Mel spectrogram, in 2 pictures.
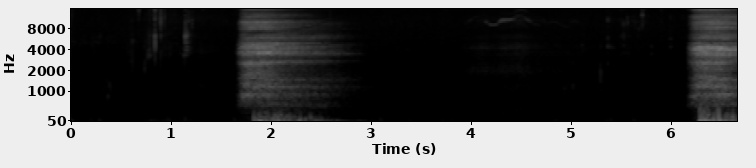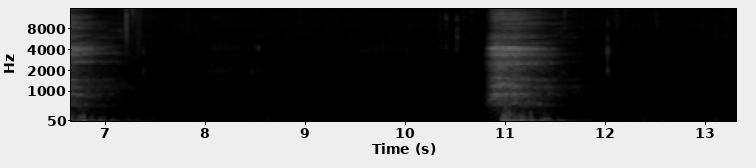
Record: {"exhalation_length": "13.3 s", "exhalation_amplitude": 4567, "exhalation_signal_mean_std_ratio": 0.3, "survey_phase": "alpha (2021-03-01 to 2021-08-12)", "age": "65+", "gender": "Male", "wearing_mask": "No", "symptom_none": true, "smoker_status": "Never smoked", "respiratory_condition_asthma": false, "respiratory_condition_other": false, "recruitment_source": "REACT", "submission_delay": "3 days", "covid_test_result": "Negative", "covid_test_method": "RT-qPCR"}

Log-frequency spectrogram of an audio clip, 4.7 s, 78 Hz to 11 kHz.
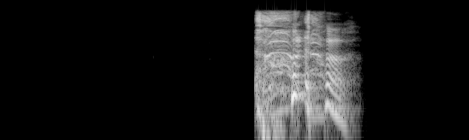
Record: {"cough_length": "4.7 s", "cough_amplitude": 32767, "cough_signal_mean_std_ratio": 0.34, "survey_phase": "beta (2021-08-13 to 2022-03-07)", "age": "45-64", "gender": "Female", "wearing_mask": "No", "symptom_runny_or_blocked_nose": true, "symptom_headache": true, "symptom_change_to_sense_of_smell_or_taste": true, "symptom_loss_of_taste": true, "symptom_onset": "4 days", "smoker_status": "Never smoked", "respiratory_condition_asthma": false, "respiratory_condition_other": false, "recruitment_source": "Test and Trace", "submission_delay": "1 day", "covid_test_result": "Positive", "covid_test_method": "RT-qPCR"}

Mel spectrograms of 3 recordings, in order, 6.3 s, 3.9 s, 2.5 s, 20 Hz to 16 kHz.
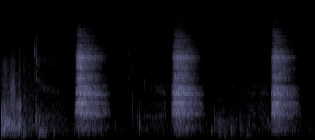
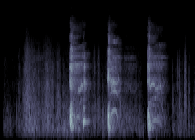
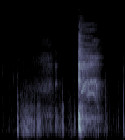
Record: {"exhalation_length": "6.3 s", "exhalation_amplitude": 616, "exhalation_signal_mean_std_ratio": 0.44, "three_cough_length": "3.9 s", "three_cough_amplitude": 4512, "three_cough_signal_mean_std_ratio": 0.37, "cough_length": "2.5 s", "cough_amplitude": 3492, "cough_signal_mean_std_ratio": 0.29, "survey_phase": "beta (2021-08-13 to 2022-03-07)", "age": "45-64", "gender": "Female", "wearing_mask": "No", "symptom_cough_any": true, "symptom_fatigue": true, "symptom_headache": true, "symptom_change_to_sense_of_smell_or_taste": true, "symptom_other": true, "smoker_status": "Never smoked", "respiratory_condition_asthma": false, "respiratory_condition_other": false, "recruitment_source": "Test and Trace", "submission_delay": "2 days", "covid_test_result": "Positive", "covid_test_method": "RT-qPCR", "covid_ct_value": 15.1, "covid_ct_gene": "ORF1ab gene", "covid_ct_mean": 16.1, "covid_viral_load": "5100000 copies/ml", "covid_viral_load_category": "High viral load (>1M copies/ml)"}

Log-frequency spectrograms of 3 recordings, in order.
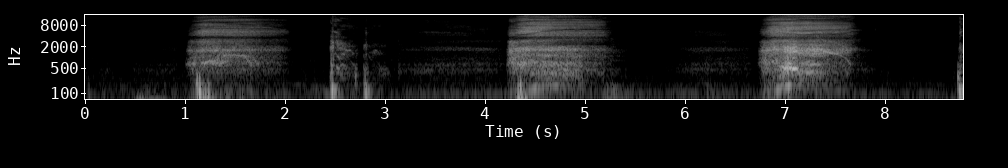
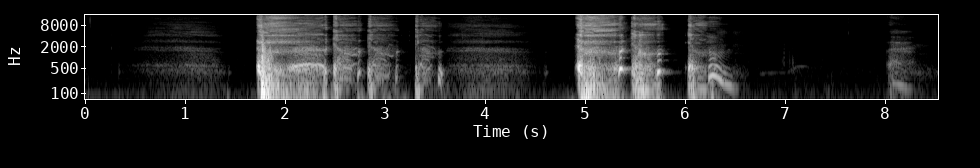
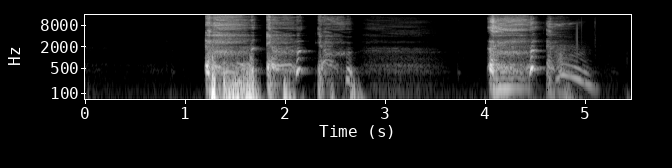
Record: {"exhalation_length": "8.8 s", "exhalation_amplitude": 5578, "exhalation_signal_mean_std_ratio": 0.45, "cough_length": "8.5 s", "cough_amplitude": 32768, "cough_signal_mean_std_ratio": 0.3, "three_cough_length": "5.5 s", "three_cough_amplitude": 32768, "three_cough_signal_mean_std_ratio": 0.36, "survey_phase": "alpha (2021-03-01 to 2021-08-12)", "age": "18-44", "gender": "Female", "wearing_mask": "No", "symptom_cough_any": true, "symptom_fatigue": true, "symptom_fever_high_temperature": true, "symptom_headache": true, "symptom_change_to_sense_of_smell_or_taste": true, "symptom_loss_of_taste": true, "symptom_onset": "4 days", "smoker_status": "Ex-smoker", "respiratory_condition_asthma": false, "respiratory_condition_other": false, "recruitment_source": "Test and Trace", "submission_delay": "4 days", "covid_test_result": "Positive", "covid_test_method": "RT-qPCR"}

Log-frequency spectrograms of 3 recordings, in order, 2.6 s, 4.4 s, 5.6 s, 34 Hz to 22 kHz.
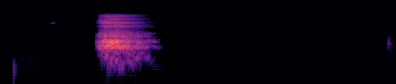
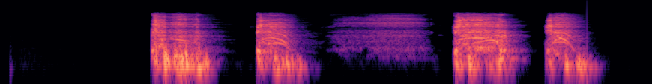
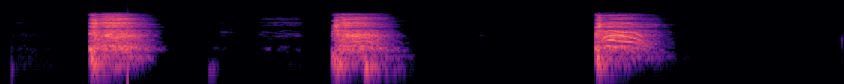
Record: {"exhalation_length": "2.6 s", "exhalation_amplitude": 9240, "exhalation_signal_mean_std_ratio": 0.24, "cough_length": "4.4 s", "cough_amplitude": 30805, "cough_signal_mean_std_ratio": 0.46, "three_cough_length": "5.6 s", "three_cough_amplitude": 29159, "three_cough_signal_mean_std_ratio": 0.34, "survey_phase": "beta (2021-08-13 to 2022-03-07)", "age": "18-44", "gender": "Male", "wearing_mask": "No", "symptom_cough_any": true, "symptom_headache": true, "symptom_loss_of_taste": true, "symptom_onset": "7 days", "smoker_status": "Never smoked", "respiratory_condition_asthma": false, "respiratory_condition_other": false, "recruitment_source": "Test and Trace", "submission_delay": "4 days", "covid_test_result": "Negative", "covid_test_method": "RT-qPCR"}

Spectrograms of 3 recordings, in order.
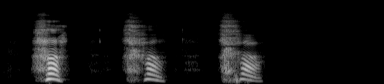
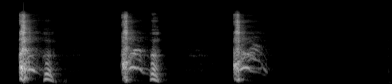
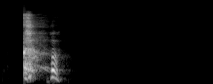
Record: {"exhalation_length": "3.8 s", "exhalation_amplitude": 29963, "exhalation_signal_mean_std_ratio": 0.3, "three_cough_length": "3.9 s", "three_cough_amplitude": 31719, "three_cough_signal_mean_std_ratio": 0.3, "cough_length": "2.1 s", "cough_amplitude": 31984, "cough_signal_mean_std_ratio": 0.24, "survey_phase": "beta (2021-08-13 to 2022-03-07)", "age": "65+", "gender": "Female", "wearing_mask": "No", "symptom_cough_any": true, "symptom_runny_or_blocked_nose": true, "symptom_onset": "4 days", "smoker_status": "Never smoked", "respiratory_condition_asthma": false, "respiratory_condition_other": false, "recruitment_source": "Test and Trace", "submission_delay": "1 day", "covid_test_result": "Positive", "covid_test_method": "RT-qPCR", "covid_ct_value": 26.9, "covid_ct_gene": "ORF1ab gene"}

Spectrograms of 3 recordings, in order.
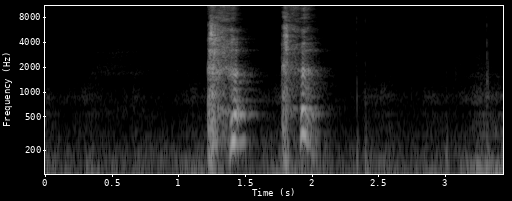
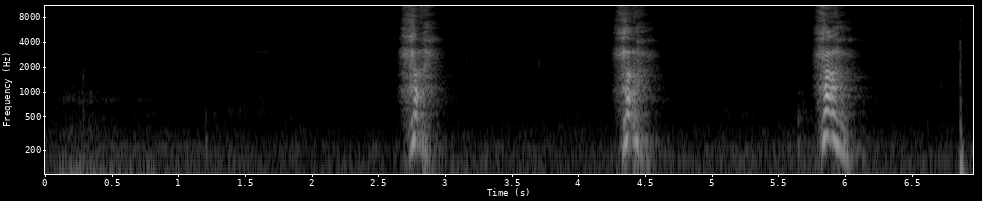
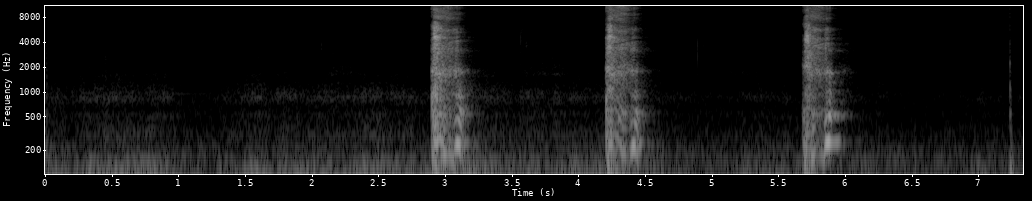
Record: {"cough_length": "3.4 s", "cough_amplitude": 2648, "cough_signal_mean_std_ratio": 0.36, "exhalation_length": "7.0 s", "exhalation_amplitude": 2693, "exhalation_signal_mean_std_ratio": 0.23, "three_cough_length": "7.3 s", "three_cough_amplitude": 3259, "three_cough_signal_mean_std_ratio": 0.34, "survey_phase": "beta (2021-08-13 to 2022-03-07)", "age": "65+", "gender": "Female", "wearing_mask": "No", "symptom_none": true, "smoker_status": "Never smoked", "respiratory_condition_asthma": false, "respiratory_condition_other": false, "recruitment_source": "REACT", "submission_delay": "2 days", "covid_test_result": "Negative", "covid_test_method": "RT-qPCR", "influenza_a_test_result": "Negative", "influenza_b_test_result": "Negative"}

